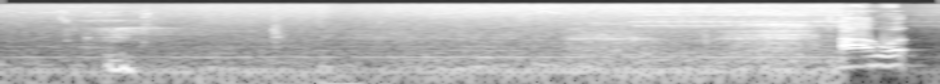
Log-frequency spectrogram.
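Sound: telephone ringing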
